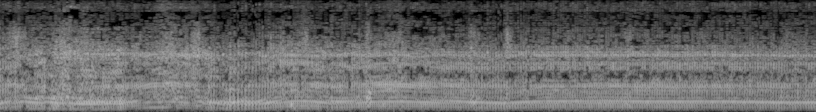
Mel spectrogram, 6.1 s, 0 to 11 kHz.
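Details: 80cc two-stroke engine, loud and buzzy, pitch wandering up and down without settling, hunting and surging erratically; owner suspects a carburetor problem with a leak at the intake manifold, not confirmed.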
